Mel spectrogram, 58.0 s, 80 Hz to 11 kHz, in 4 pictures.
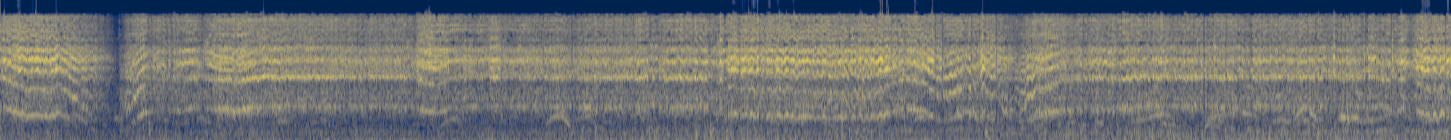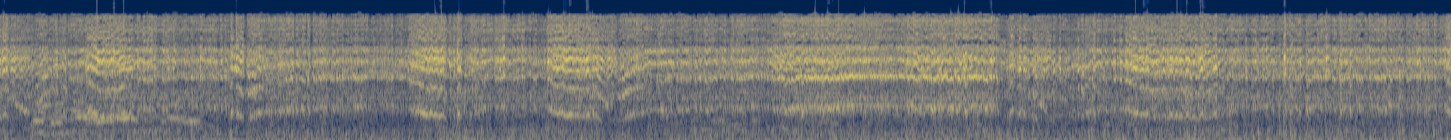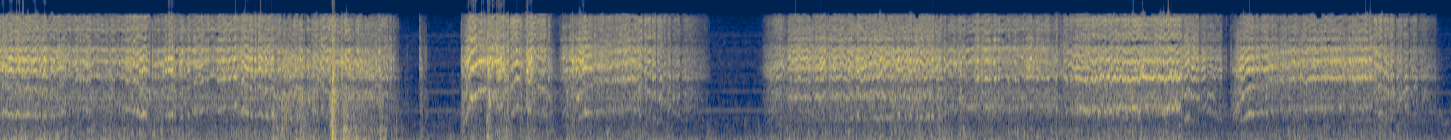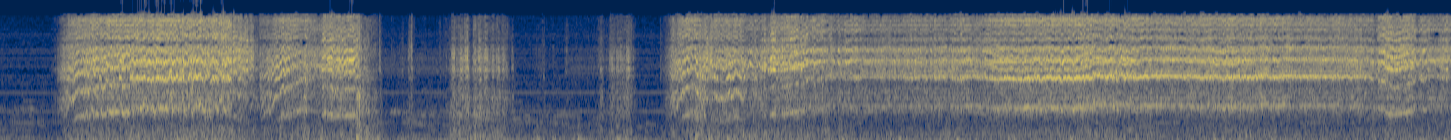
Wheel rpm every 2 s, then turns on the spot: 130, 220, 230, 220, 140, 200, 210, 190, 210, 220, 210, 210, 200, 220, 220, 210, 120, 90, 100, 220, 170, 80, 140, 100, 20, 150, 220, 220, 230.
46-50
